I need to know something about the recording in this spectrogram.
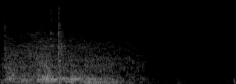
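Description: Sliding and rustling as a clothes closet is opened and the hanging clothes are pushed aside. It lasts about a second and a half, with a click about half a second in, then fades out.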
